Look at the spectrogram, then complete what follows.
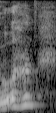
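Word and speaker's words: Johannes: o ioiô hum Gutemberg se escreve jorranes mas se fala em honra como se fala é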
